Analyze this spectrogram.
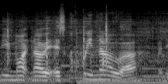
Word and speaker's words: quinoa: And I'm just doing a mixture of brown rice and quinoa. A lot of you might know it as quinoa, but it's pronounced quinoa.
